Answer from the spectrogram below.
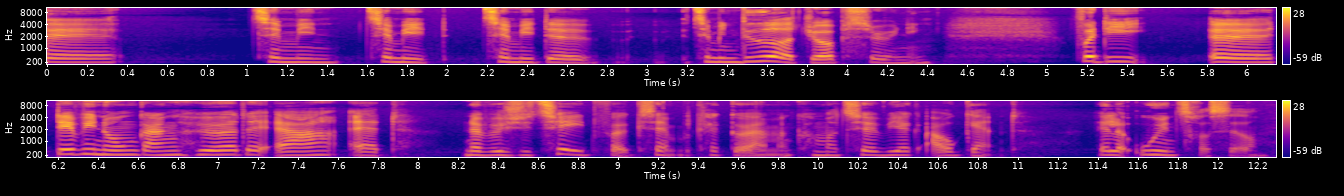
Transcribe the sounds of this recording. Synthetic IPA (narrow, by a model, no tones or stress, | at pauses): ø | t͡sʰe̝mint͡sʰe̝mid̥t͡sʰe̝mid̥ | t͡sʰe̝lminʋið̞ˠɐd̥jɒ̽b̥søːne̝ŋfɒ̽d̥ḭː | ød̥e̝ʋino̝ːn̩ɡ̥ɑ̈ŋəɦøːɐd̥e̝ʔæɐʔæd̥ | næɐʋos̬it͡sʰe̝̰ːd̥fɒ̽eɡ̥sem̰b̥l̩kʰæɡ̥ɶːɐæmænkʰɒ̽m̰ɐt͡sʰe̝æʋiɐɡ̥əɑ̈oɡ̥æn̰d̥ | elɐʔue̝nt͡sʁɐse̝̰ːɐðˠ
